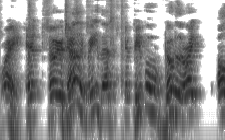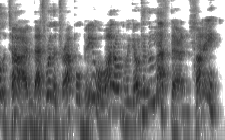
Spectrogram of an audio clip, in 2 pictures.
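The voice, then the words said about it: Old man character voice. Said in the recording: “you sound like an old man who's avoiding hazard.”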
